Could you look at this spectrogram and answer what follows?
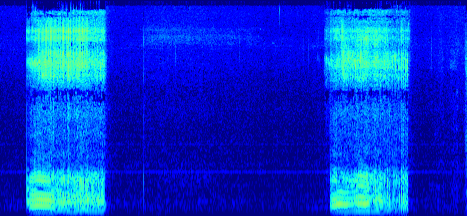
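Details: Sleeping dog snoring: two long, rattling, buzzy snores several seconds apart, with quiet breathing between.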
